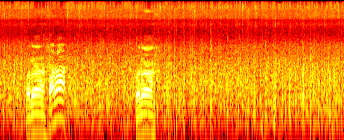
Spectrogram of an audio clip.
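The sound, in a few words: heavy rain falling while moto camping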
